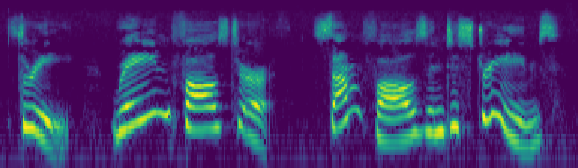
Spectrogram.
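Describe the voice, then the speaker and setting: A woman's voice: very high-pitched, sing-song, takes it slowly, exaggerated voice. A woman playing an earnest schoolchild who carefully recites science facts for a children's read-along.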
